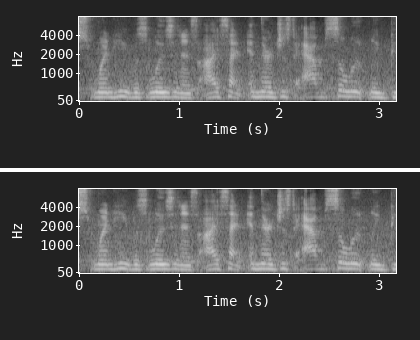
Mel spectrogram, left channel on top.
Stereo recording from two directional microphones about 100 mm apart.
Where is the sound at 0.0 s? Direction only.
10° right (ahead or behind).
